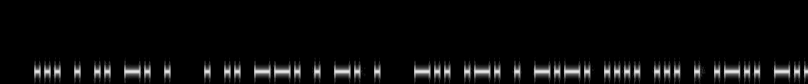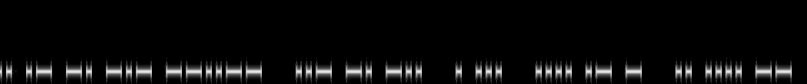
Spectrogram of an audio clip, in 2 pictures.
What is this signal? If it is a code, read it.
Morse code, heard as a keyed tone, about 24 wpm, 600 Hz. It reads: SEINE EIGENE DRECHSELBANK, UND ES HAT IHM
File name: Liebespaar2 24wpm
